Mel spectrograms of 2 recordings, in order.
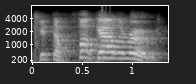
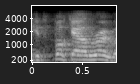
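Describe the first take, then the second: First: Yelled, higher and louder, quoting the cops; a retold yell at a driver; mock shout. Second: Said in the usual way. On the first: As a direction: bark it back like the cops did. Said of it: "Same shit they said to me". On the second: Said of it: "what they said".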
